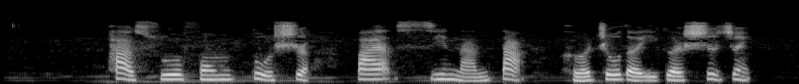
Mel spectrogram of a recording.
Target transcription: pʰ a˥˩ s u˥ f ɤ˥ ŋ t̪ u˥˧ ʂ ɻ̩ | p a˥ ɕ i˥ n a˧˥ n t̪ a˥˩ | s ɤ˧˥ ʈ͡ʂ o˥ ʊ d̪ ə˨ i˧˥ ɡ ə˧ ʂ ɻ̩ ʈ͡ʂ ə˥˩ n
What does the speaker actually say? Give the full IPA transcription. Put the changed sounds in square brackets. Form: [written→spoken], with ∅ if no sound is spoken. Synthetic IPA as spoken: pʰ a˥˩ s u˥ f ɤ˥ ŋ t̪ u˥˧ ʂ ɻ̩ | p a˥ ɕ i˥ n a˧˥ n t̪ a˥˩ | [s→x] ɤ˧˥ ʈ͡ʂ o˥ ʊ d̪ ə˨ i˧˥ ɡ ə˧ ʂ ɻ̩ ʈ͡ʂ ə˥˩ n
